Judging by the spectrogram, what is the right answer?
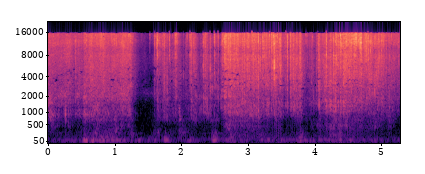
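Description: The clear plastic film over a diamond painting canvas crinkles as hands move and smooth the canvas. It comes in two stretches, with a brief pause about a second and a half in.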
